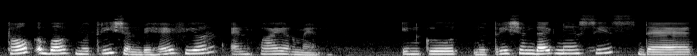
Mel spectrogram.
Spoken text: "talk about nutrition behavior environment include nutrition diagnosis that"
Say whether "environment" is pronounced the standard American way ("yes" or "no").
no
